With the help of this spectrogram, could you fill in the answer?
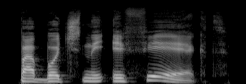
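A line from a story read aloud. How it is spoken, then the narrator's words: Thoughtful drawl. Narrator (Russian): Задумчиво протянул зельевар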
